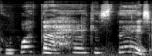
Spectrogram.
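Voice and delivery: high-pitched mock bafflement; retold disbelief. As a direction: act out being thrown, pitch jumping up. Retells reaction to the wrong version.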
